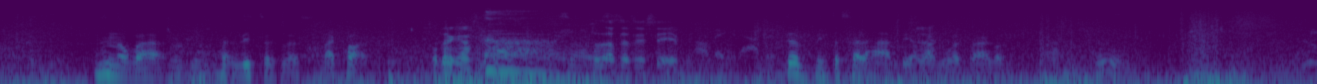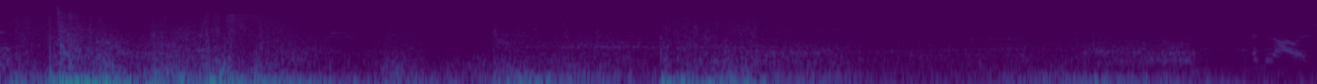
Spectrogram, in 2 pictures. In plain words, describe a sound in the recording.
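Video game battle effects crackle and boom.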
